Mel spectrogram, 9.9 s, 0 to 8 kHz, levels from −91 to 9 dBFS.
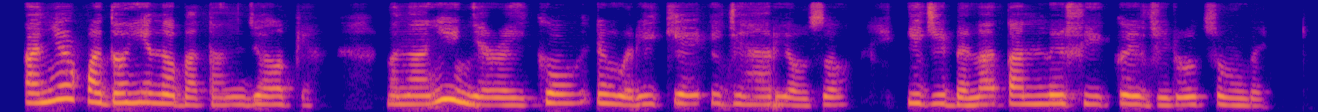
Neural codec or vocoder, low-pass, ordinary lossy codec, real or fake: codec, 44.1 kHz, 2.6 kbps, DAC; 7.2 kHz; none; fake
